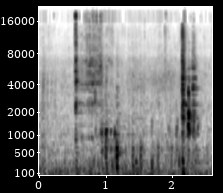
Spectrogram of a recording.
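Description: Fish heads with a pinch of turmeric powder being stirred in a frying pan, a faint low sizzle with soft spatula scrapes and two brighter clinks of metal against the pan.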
